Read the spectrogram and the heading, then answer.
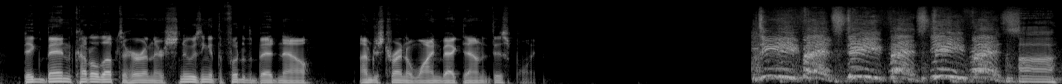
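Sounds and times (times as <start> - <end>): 
speech: 0.2 - 5.5, 8.3 - 10.6
football crowd chanting: 7.5 - 10.6.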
